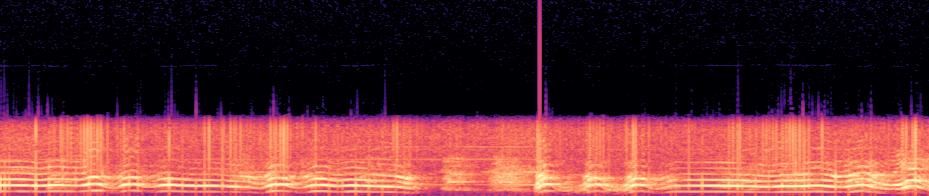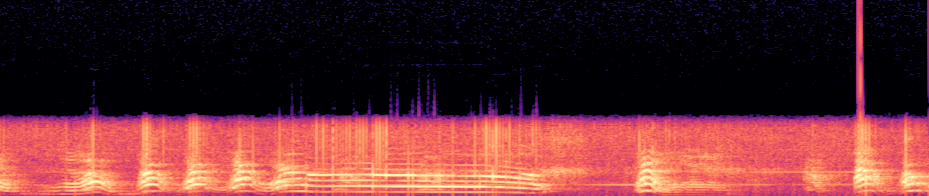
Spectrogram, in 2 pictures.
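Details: Young dog howling in response to a siren from a neighbouring school: long wavering tonal howls, sliding up and down, broken by short yips and quavering breaks, continuing for most of the stretch before fading into quieter, lower notes.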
